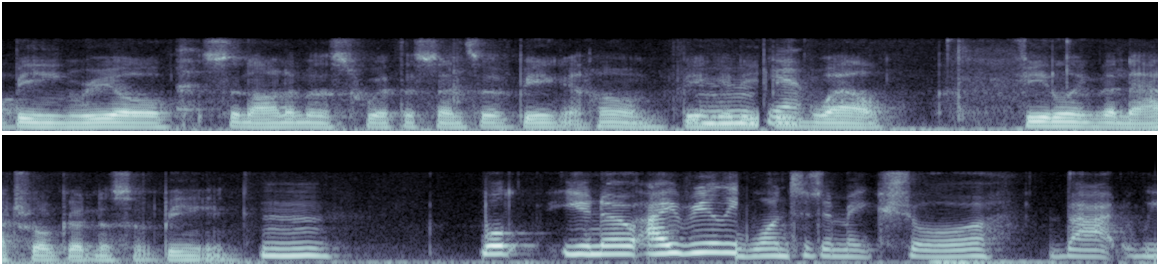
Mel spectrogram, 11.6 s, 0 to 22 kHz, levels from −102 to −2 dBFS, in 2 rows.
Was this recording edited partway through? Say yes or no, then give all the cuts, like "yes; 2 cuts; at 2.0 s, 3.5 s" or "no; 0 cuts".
yes; 3 cuts; at 3.8 s, 8.9 s, 9.5 s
